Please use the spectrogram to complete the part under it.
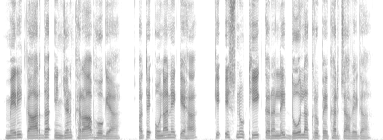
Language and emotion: Punjabi, sad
